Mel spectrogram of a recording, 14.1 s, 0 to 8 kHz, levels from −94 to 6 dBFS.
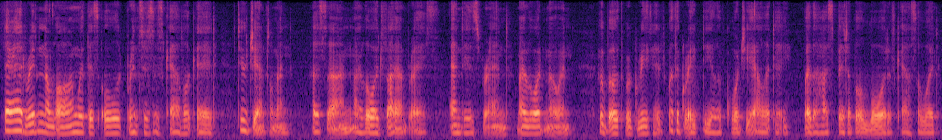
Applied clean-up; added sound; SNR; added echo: none; none; none; none.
